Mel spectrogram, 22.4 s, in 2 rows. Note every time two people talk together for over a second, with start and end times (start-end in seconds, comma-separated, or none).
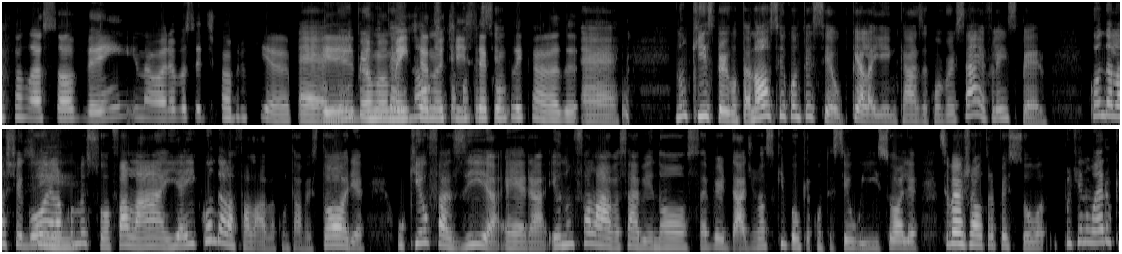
3.0-5.1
